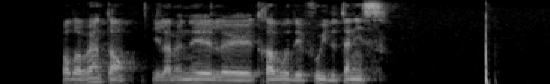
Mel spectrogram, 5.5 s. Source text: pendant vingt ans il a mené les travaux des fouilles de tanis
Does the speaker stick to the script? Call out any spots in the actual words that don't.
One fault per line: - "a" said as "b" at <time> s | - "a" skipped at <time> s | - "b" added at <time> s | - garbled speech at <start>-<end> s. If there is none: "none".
none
